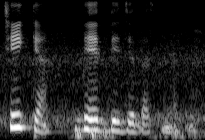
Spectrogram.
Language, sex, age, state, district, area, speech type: Urdu, female, 30-45, Delhi, South Delhi, urban, spontaneous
